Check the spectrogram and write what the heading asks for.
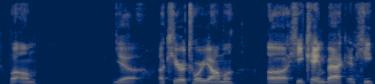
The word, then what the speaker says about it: Akira Toriyama: Akira Toriyama. Yeah, I wasn't sure if I was saying it right, but yeah, Akira Toriyama.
